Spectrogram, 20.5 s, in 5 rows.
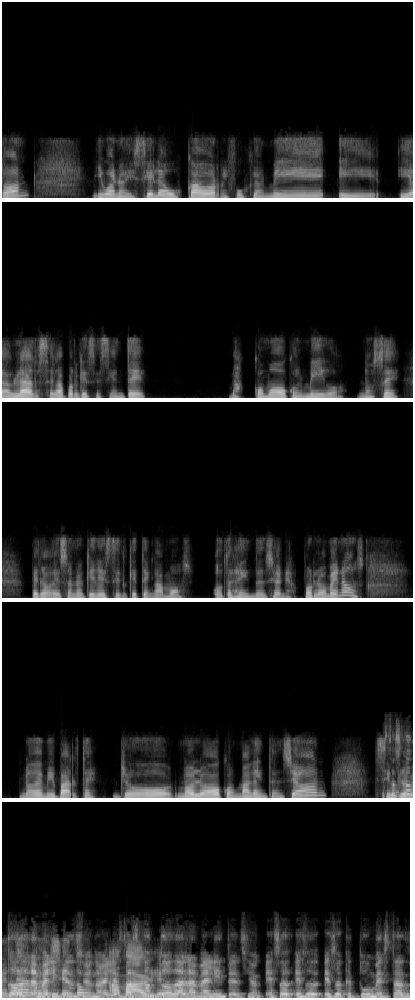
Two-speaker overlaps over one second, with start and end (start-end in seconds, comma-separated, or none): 16.1-18.1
